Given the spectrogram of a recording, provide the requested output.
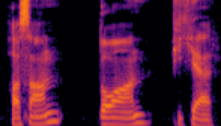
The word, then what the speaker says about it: Hasan Doğan Piker: Hasan Doğan Piker.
